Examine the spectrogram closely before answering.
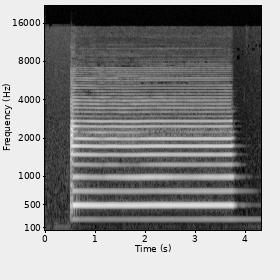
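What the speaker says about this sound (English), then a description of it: "Play a B with me" A single low B is bowed on a violin's G string and sustained evenly for roughly three seconds before it stops. The note is full and close, with nothing else playing.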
